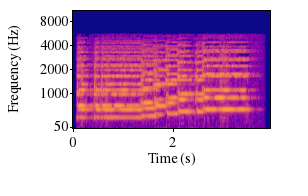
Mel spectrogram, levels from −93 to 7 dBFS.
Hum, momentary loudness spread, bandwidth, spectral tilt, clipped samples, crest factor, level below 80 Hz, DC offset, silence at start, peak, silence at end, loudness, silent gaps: none; 5 LU; 5.8 kHz; -6 dB/octave; under 0.1%; 12 dB; -70 dBFS; under 0.1%; 0.05 s; -6 dBFS; 0.3 s; -17 LUFS; none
